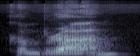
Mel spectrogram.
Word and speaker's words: Cwmbran: I'm really happy I pronounced that right. Well said, Reedy. Cwmbran.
